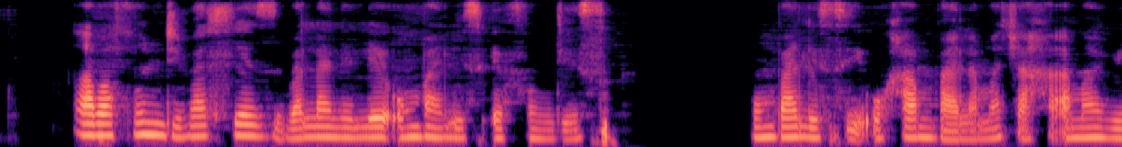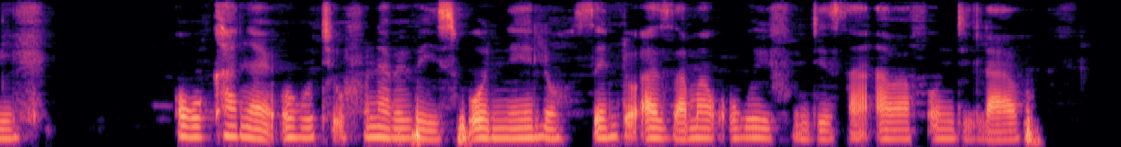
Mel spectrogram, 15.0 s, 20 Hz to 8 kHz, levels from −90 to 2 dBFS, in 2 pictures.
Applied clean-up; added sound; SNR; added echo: none; none; none; none.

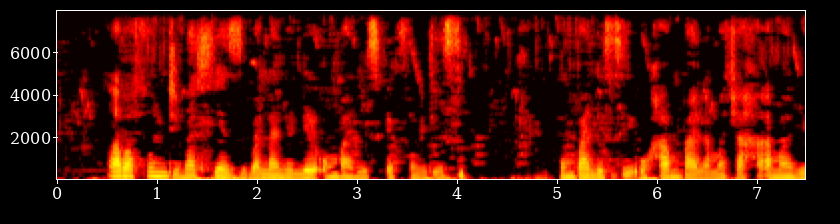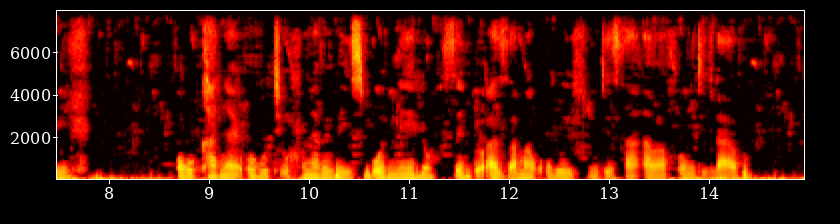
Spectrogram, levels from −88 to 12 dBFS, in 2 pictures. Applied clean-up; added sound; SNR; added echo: classical method Wiener filter.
